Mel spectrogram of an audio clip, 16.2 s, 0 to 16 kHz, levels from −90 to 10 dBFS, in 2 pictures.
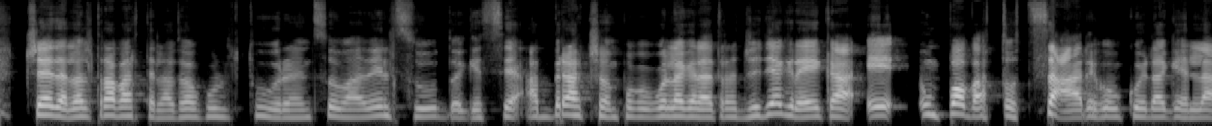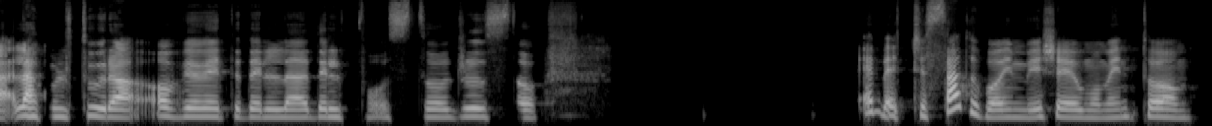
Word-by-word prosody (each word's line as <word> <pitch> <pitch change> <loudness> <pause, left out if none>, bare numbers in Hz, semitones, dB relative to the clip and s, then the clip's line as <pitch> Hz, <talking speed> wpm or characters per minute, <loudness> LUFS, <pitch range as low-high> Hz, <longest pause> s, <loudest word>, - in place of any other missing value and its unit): c'è 250 -1 +8
dall'altra 210 +2 +4
parte 220 -2 0
la 180 0 -5
tua 195 +1 -3
cultura, 195 -1 -8
insomma, 190 0 -5
del 225 +2 -4
sud 205 -3 -7
che 185 +1 -8
si 185 +3 -6
abbraccia 220 +3 +1
un 195 - -9
poco 200 -1 -7
quella 215 +1 +3
che 205 - 0
è - - +4
la 190 -1 +6
tragedia 205 +7 -1
greca 210 -2 +5
e 465 -1 +3
un 255 -2 -5
po' 270 0 +9
va 205 - +4
a 210 0 -5
tozzare 190 -2 +4
con 200 0 -6
quella 200 -2 -1
che 195 - -5
è - - -1
la 185 0 +1
la 215 -1 +2
cultura, 205 -1 -3 0.2
ovviamente, 205 -1 -6
del 190 0 -5
del 195 -2 -7
posto, 195 -1 -13
giusto. 195 -2 -9 2.2
Eh - - -6
beh, - - -6
c'è - - -10
stato 395 -10 -1
poi 190 -3 -5
invece 190 +1 -6
un 185 - -11
momento, 190 +1 -7
200 Hz, 170 wpm, -24 LUFS, 190-215 Hz, 2.2 s, po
